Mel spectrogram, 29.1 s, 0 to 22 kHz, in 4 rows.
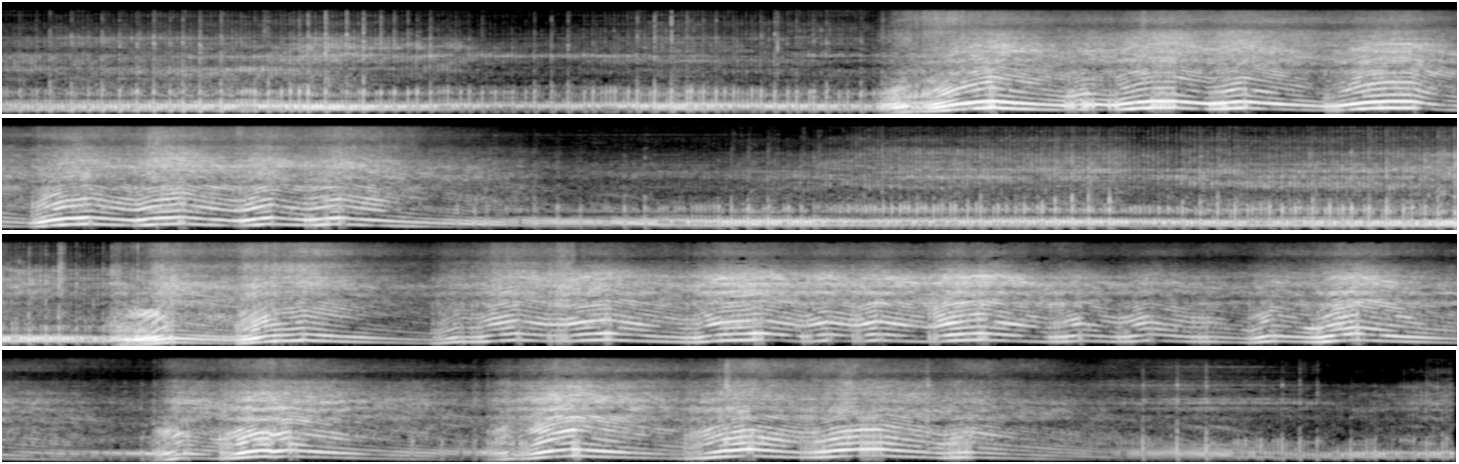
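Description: Husqvarna 560 XP two-stroke chainsaw idling, then revved in quick rising-and-falling bursts about once a second. It idles steadily again for a few seconds in the middle, then goes back to the same bursts.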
